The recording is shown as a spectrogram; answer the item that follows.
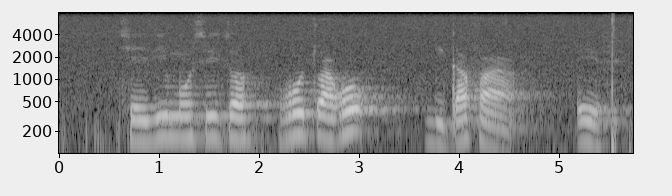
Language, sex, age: Tswana, male, 21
